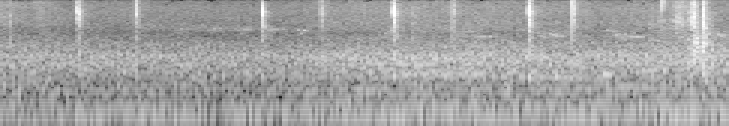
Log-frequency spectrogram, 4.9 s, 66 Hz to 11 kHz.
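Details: Subaru Sambar KS3/KS4 mini-truck carburetor with a low engine rumble; sharp, uneven clicks as the fuel cut solenoid snaps in once power reaches it; solenoid working.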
